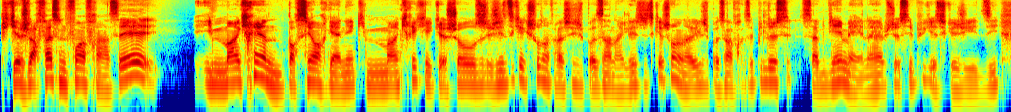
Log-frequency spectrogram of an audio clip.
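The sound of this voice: A man speaks fast at a medium pitch, with ordinary pitch variation. His tone is slightly mellow, with a slightly husky edge.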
